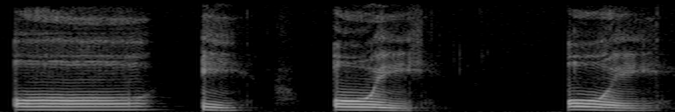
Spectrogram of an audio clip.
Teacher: Compare that monophthong sound, which is just one sound, with the diphthong sound, oi, which is 2 sounds combined to make one sound. So the oi diphthong sound is actually made up of the o and I vowel sounds.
